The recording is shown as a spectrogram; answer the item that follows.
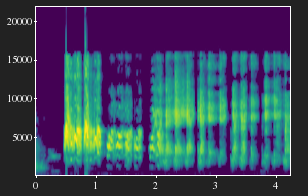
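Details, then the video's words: Long-billed spiderhunter lure recording meant to make young wild-caught birds sing and chatter. A loud, continuous stream of high, rapid chattering notes comes in quick pulsing bursts, about three per second, with no pauses. "Pancingan SOGON BAKALAN agar Cepat BUNYI dan GACOR || Pancingan Sogok Ontong agar NGOBRA"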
